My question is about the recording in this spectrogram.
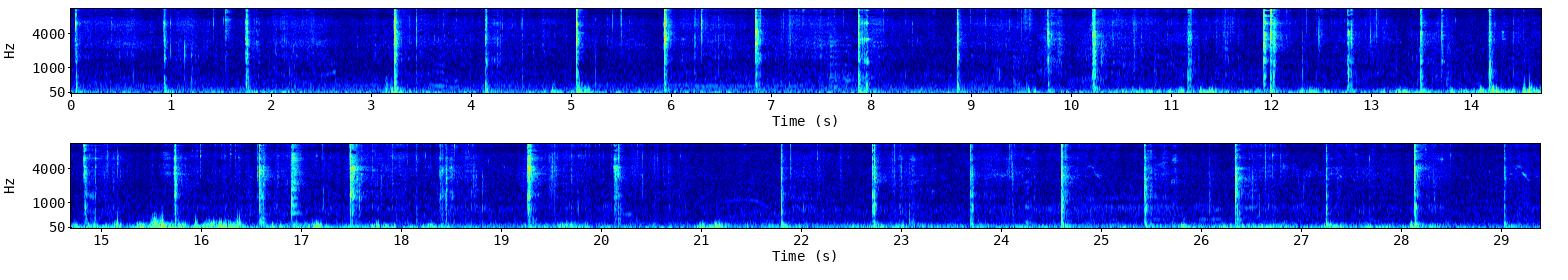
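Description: Irregular sharp knocks and taps, roughly one or two a second, of hand work on stone and hard soil: stones or a hand tool striking stone while the edge of an earthen platform is built up. A low rumble runs under the knocks through the middle stretch.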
